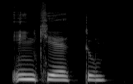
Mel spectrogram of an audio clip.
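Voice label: "inchietu", female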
